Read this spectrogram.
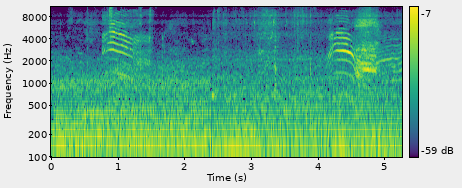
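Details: Stray park kitten being petted; two short harmonic meows near one and four and a half seconds, the second sliding downward, against constant low background rumble and traffic-like noise.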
